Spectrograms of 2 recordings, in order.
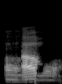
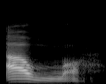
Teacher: Di sini A-nya ditipiskan saja ya.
